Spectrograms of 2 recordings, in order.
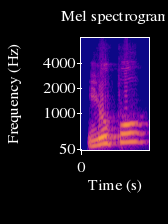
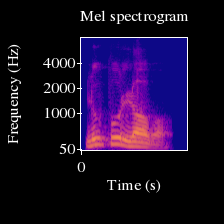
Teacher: Your voiceless stops when they're in between vowels, they become voice. Sonorización.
